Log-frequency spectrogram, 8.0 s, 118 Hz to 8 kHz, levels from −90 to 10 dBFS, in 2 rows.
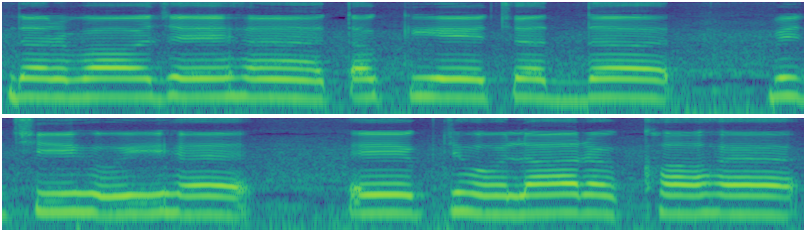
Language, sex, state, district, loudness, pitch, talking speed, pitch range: Hindi, female, Haryana, Jhajjar, -12 LUFS, 220 Hz, 80 wpm, 215-225 Hz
